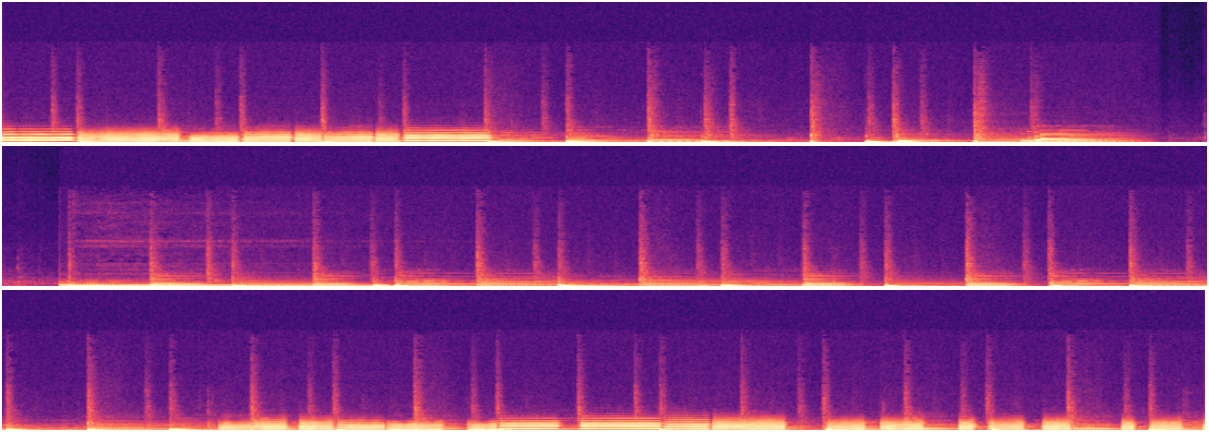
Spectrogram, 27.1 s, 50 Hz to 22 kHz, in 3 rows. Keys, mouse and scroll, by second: 1.3 middle click, 2.2 click, 3.1 ctrl+a, 5.9 middle click, 6.5 scroll down 2, 6.7 middle click, 7.6 Tab, 8.0 Tab, 8.2 middle click, 8.6 click, 9.1 ctrl+a, 10.9 click, 11.5 ctrl+a, 14.6 click, 15.0 ctrl+a, 17.9-18.9 shift+middle drag, 18.9 click, 19.4 ctrl+a, 23.4 shift+middle click, 23.7 scroll up 6, 24.3 click, 24.7 ctrl+a, 26.0 scroll down 3, 26.4 scroll up 3, 26.7 ctrl+a.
